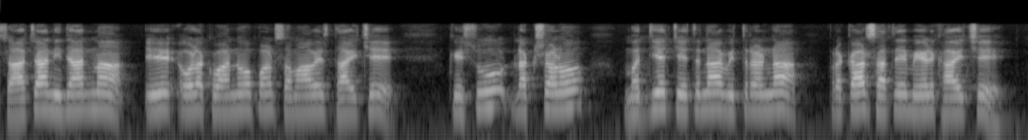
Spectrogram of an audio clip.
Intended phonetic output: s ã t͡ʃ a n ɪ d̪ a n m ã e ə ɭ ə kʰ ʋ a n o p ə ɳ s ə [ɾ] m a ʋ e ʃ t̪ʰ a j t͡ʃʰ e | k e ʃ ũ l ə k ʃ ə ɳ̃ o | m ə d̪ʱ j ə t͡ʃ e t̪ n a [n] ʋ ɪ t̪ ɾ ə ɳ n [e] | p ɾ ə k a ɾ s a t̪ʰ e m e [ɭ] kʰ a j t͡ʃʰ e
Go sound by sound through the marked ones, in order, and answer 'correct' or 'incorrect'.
incorrect: none, incorrect: none, incorrect: a, correct

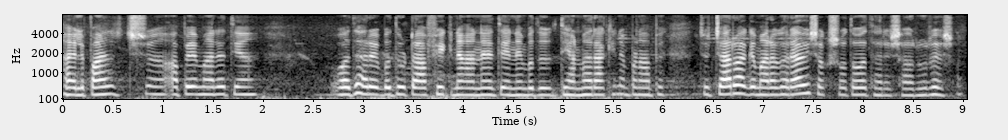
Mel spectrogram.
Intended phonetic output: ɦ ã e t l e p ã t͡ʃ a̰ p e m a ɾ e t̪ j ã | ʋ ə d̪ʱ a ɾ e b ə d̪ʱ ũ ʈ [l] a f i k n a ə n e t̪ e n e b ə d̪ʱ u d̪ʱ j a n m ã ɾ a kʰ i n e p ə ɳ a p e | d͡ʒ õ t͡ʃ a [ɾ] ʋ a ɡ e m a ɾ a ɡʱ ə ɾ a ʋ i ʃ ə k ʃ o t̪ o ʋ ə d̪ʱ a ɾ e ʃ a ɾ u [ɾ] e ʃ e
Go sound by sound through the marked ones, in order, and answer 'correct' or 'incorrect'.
incorrect: ɾ, correct, correct

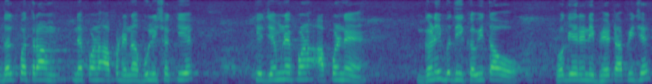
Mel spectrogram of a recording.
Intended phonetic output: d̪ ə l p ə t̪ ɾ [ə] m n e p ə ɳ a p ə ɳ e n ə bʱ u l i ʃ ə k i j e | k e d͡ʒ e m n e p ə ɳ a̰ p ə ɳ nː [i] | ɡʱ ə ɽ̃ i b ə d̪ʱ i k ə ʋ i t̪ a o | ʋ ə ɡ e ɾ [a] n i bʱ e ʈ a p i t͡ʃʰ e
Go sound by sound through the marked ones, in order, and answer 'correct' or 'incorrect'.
incorrect: a, incorrect: e, incorrect: e

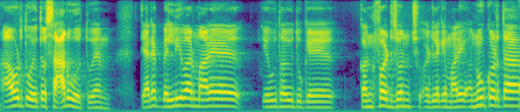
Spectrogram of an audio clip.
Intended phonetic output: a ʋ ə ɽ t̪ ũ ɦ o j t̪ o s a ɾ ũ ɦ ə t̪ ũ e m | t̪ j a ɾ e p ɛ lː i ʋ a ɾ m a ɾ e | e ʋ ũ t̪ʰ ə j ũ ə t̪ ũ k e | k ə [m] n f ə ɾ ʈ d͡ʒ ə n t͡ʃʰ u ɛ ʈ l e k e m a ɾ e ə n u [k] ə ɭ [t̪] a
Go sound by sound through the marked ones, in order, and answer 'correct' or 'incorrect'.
incorrect: none, correct, correct

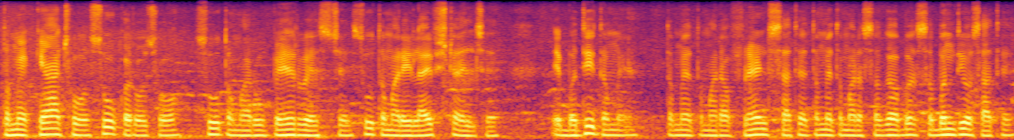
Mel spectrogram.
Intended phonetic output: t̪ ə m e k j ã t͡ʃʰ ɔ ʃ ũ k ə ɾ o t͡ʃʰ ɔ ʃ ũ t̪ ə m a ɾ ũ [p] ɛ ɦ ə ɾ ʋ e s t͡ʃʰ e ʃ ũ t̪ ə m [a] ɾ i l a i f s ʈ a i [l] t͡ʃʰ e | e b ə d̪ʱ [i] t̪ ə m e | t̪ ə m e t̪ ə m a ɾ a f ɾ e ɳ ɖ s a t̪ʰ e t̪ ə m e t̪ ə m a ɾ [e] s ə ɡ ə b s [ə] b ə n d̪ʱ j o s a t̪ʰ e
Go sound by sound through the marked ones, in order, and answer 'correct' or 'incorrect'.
correct, correct, correct, correct, incorrect: a, correct

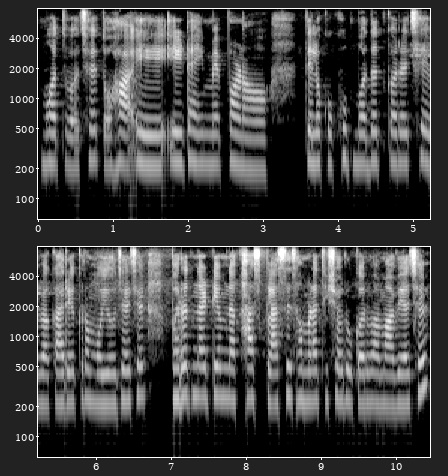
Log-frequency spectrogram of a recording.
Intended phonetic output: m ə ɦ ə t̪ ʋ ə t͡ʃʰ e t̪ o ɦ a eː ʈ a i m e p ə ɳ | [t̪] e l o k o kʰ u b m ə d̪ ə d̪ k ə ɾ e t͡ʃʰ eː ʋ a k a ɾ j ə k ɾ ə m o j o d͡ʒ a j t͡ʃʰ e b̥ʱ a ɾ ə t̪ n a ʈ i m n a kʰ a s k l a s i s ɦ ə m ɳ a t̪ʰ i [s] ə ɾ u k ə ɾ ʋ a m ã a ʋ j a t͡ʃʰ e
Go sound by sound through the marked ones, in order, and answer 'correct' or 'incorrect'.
correct, incorrect: ʃ

